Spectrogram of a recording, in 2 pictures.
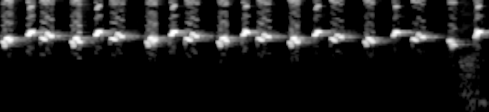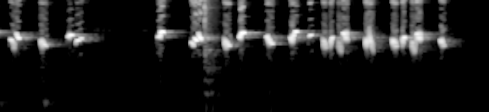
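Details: Yellow-vented bulbul singing nonstop, a lure and tutor recording to rouse silent or stressed birds. Bubbly down-slurred notes repeat about twice a second, stop briefly, then resume in the same pattern.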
